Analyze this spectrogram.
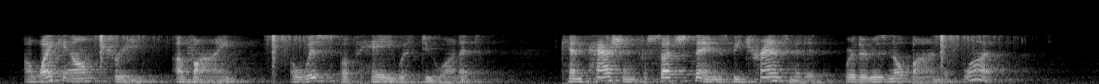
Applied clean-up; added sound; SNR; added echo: none; Rattle (instrument); 6 dB; reverberation time 1.2 s.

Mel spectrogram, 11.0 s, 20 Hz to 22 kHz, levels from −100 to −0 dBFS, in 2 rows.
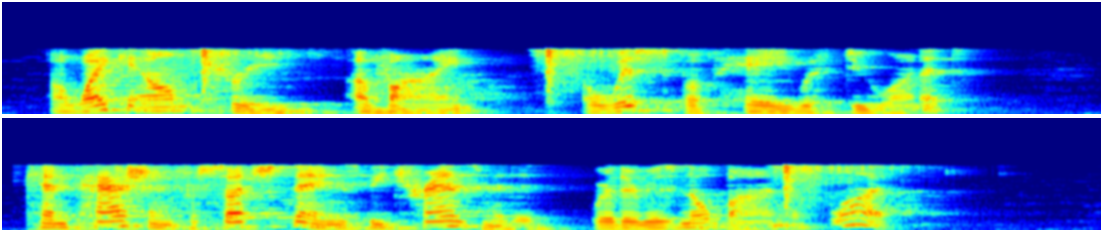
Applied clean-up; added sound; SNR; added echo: classical method WPE with log-MMSE.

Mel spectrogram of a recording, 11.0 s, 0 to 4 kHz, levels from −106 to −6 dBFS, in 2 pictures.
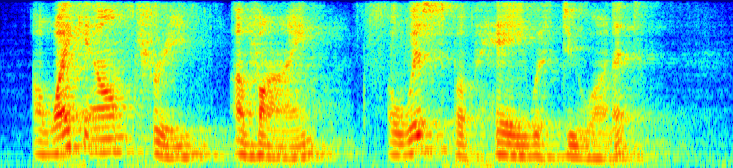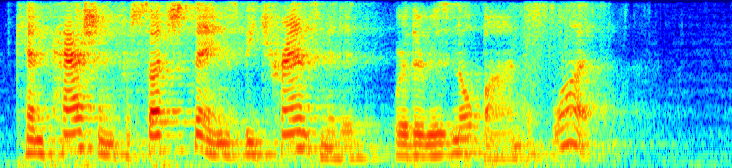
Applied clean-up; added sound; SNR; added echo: neural separator model SepFormer DNS4.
